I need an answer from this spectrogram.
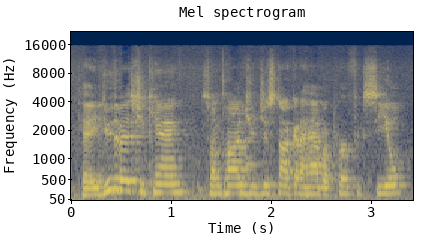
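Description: A transmission mechanic and instructor gives a hands-on tutorial in an indoor garage workshop, talking in a matter-of-fact, conversational way. His voice sits high and he speaks fast. The garage is echoey, and background noise is clearly audible.

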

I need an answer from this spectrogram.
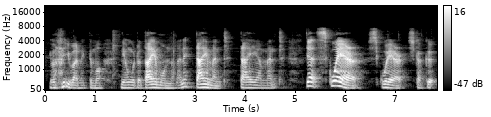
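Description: A man teaching a review lesson to children in Japanese, saying words slowly and repeating them. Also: mid-range voice, bright, forceful tone. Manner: explains slowly in Japanese, then says and repeats English words. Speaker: English teacher. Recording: dull lo-fi recording.

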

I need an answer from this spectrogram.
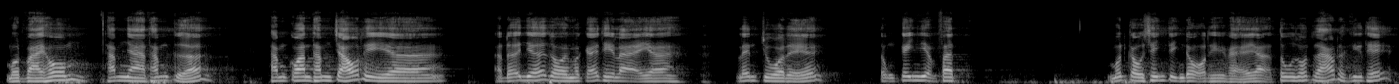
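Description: A male Buddhist monk giving a sermon. He pauses often on drawn-out "uh" sounds and asks rhetorical questions that he then answers himself. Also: a little high. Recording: echoey hall.

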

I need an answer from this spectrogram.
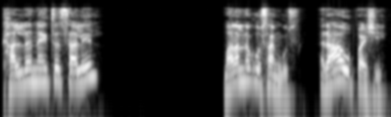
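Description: Brief: man doing a stern storybook mother, sharp and scolding. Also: a little high, fast, no echo, clean studio sound, pitched above the performer's own voice, close to an everyday voice. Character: strict scolding mother of a schoolboy.

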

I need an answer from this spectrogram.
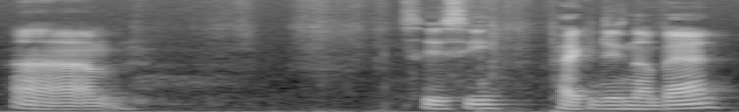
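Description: There's a little hiss or hum as a man with a low, slow, stuffy, sniffly voice narrates a gadget unboxing indoors at a table. This tech reviewer rambles with plenty of fillers, thinking aloud while working with the box.

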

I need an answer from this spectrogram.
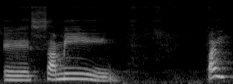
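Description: A woman, chatting to camera in a home vlog and telling stories in an animated way. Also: on the high side, drawn-out words. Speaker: home vlogger. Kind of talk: casual chat to camera.

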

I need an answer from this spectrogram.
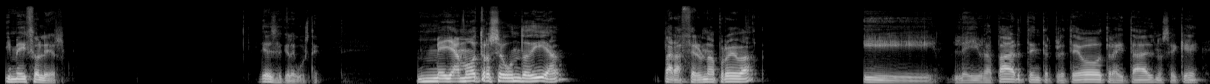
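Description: A man's voice: fairly low pitch, unhurried, pauses often, darkish tone. A middle-aged man from Spain, an actor and the guest, telling anecdotes in casual conversation, acting out quoted lines and often restarting his sentences. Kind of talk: casual interview chat.

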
